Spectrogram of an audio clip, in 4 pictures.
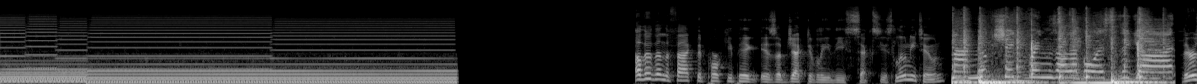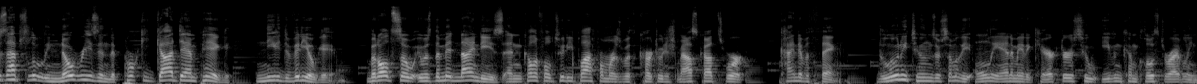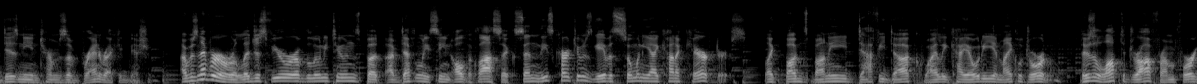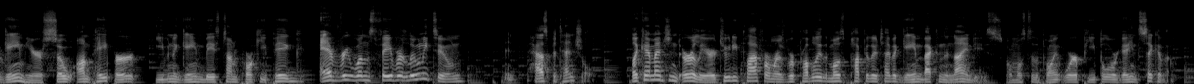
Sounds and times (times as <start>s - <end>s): Music: 0.0s - 4.6s, 9.5s - 12.0s, 13.5s - 47.8s
Speech: 6.4s - 9.5s, 11.8s - 47.7s.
